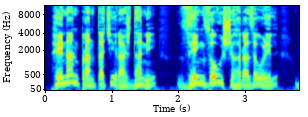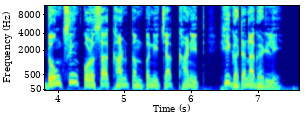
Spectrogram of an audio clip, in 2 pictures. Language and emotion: Marathi, neutral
